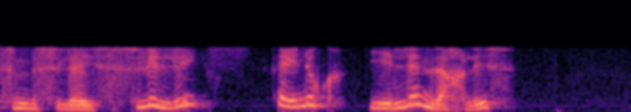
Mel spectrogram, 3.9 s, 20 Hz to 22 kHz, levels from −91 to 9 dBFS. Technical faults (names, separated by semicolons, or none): none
